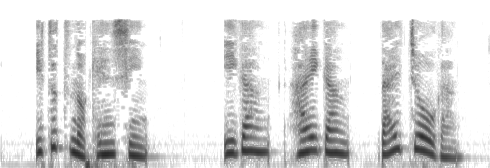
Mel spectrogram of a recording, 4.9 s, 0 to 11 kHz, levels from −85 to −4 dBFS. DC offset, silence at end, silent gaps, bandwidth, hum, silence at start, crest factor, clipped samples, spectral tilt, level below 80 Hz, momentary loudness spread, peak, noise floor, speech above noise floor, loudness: under 0.1%; 0.3 s; none; 8 kHz; none; 0.35 s; 18 dB; under 0.1%; -5.5 dB/octave; -50 dBFS; 9 LU; -10 dBFS; -72 dBFS; 46 dB; -28 LUFS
